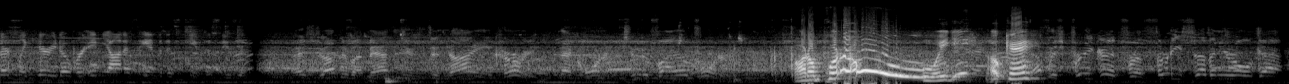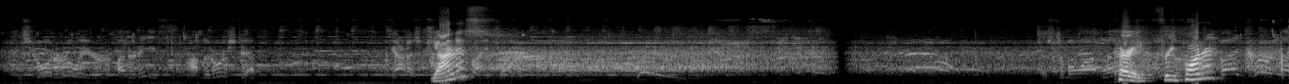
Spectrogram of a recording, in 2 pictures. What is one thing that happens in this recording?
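A TV commentator talks with animation.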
